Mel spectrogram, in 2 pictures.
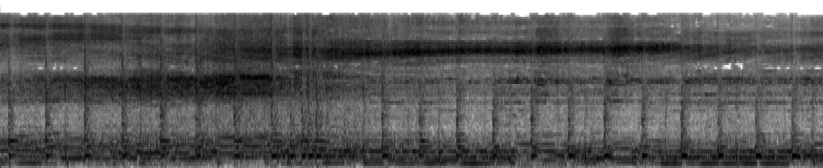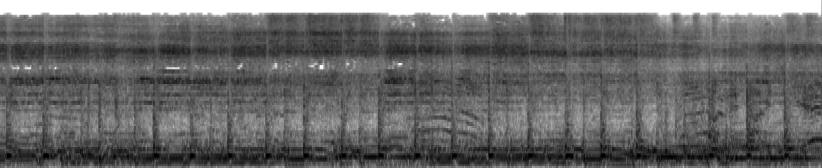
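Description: Punk rock band playing live: an instrumental passage with a fast, steady drum-kit beat of bass drum and snare under bass and guitar, loud throughout.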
